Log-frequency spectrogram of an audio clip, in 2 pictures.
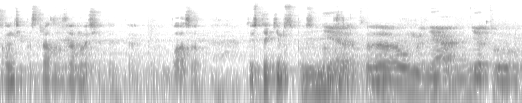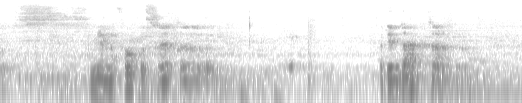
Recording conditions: poor sound quality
